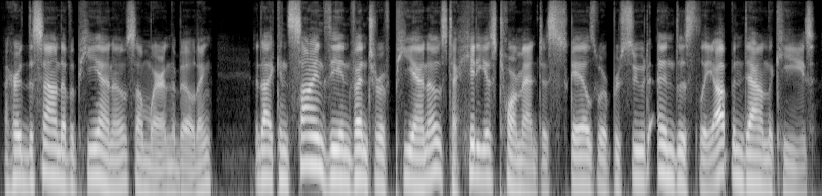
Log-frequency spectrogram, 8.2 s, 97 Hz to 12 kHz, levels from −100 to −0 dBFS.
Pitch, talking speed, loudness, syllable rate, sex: 130 Hz, 225 wpm, -19 LUFS, 6.3 syllables/s, male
